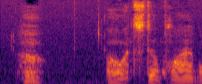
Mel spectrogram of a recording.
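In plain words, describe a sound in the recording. A plastic bottle cap snaps open.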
